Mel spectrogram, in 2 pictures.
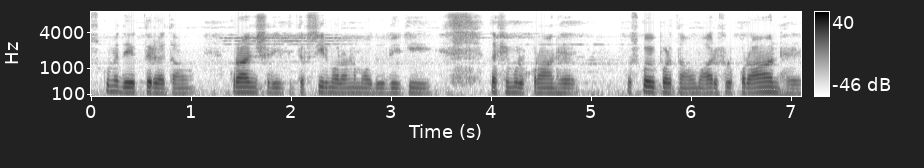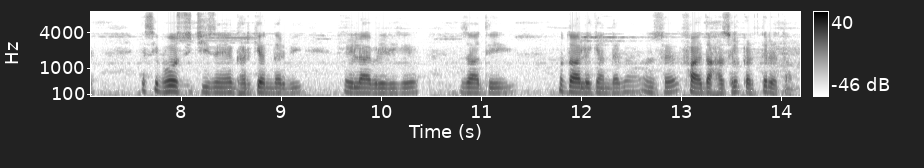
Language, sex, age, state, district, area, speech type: Urdu, male, 60+, Telangana, Hyderabad, urban, spontaneous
